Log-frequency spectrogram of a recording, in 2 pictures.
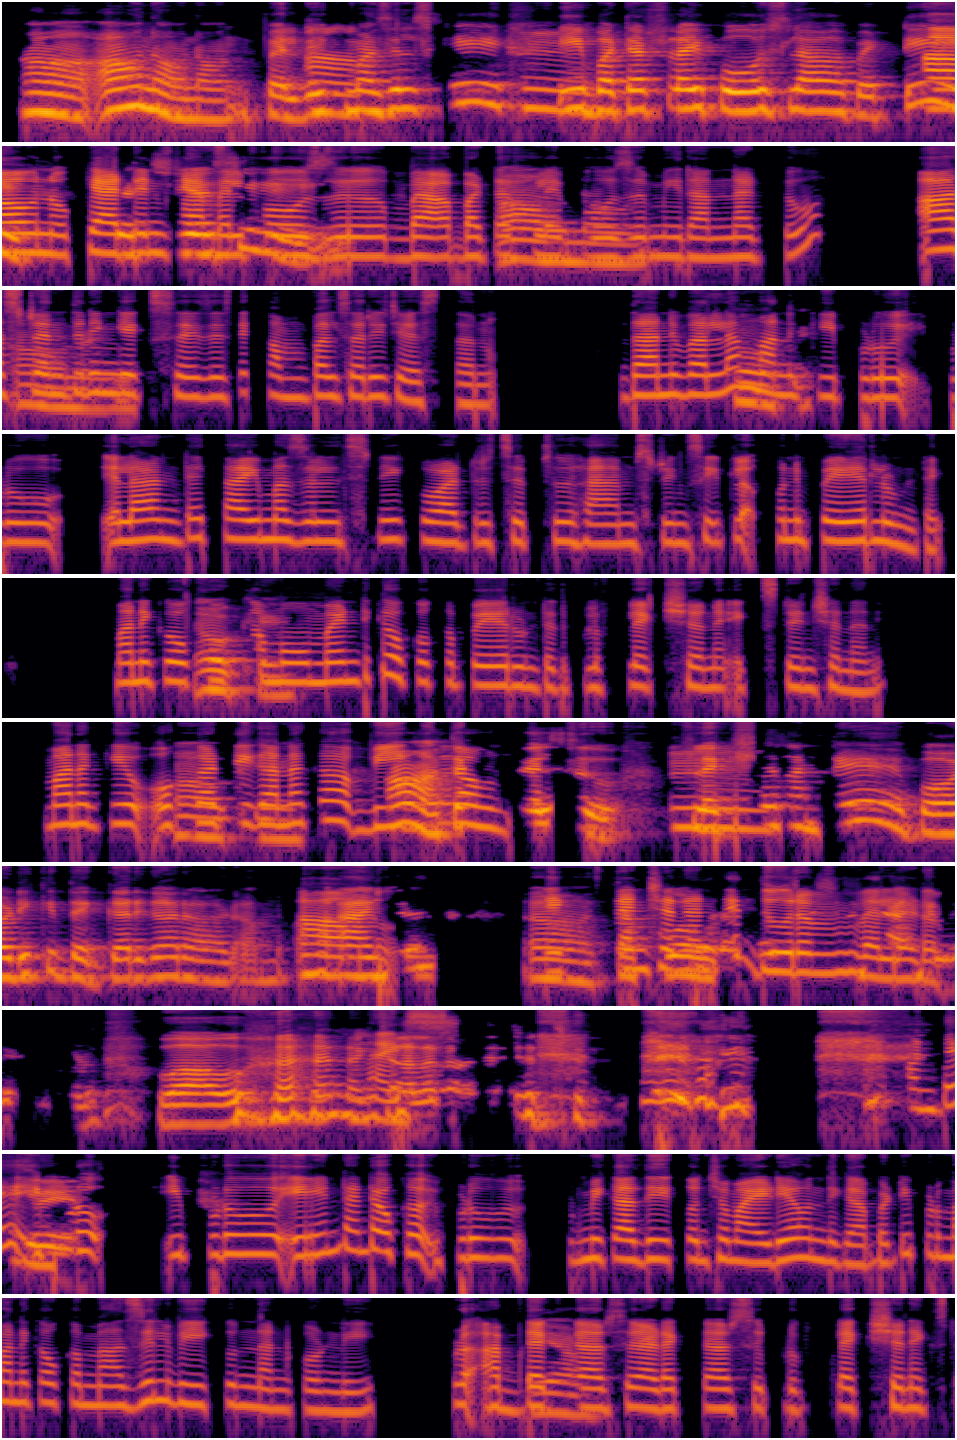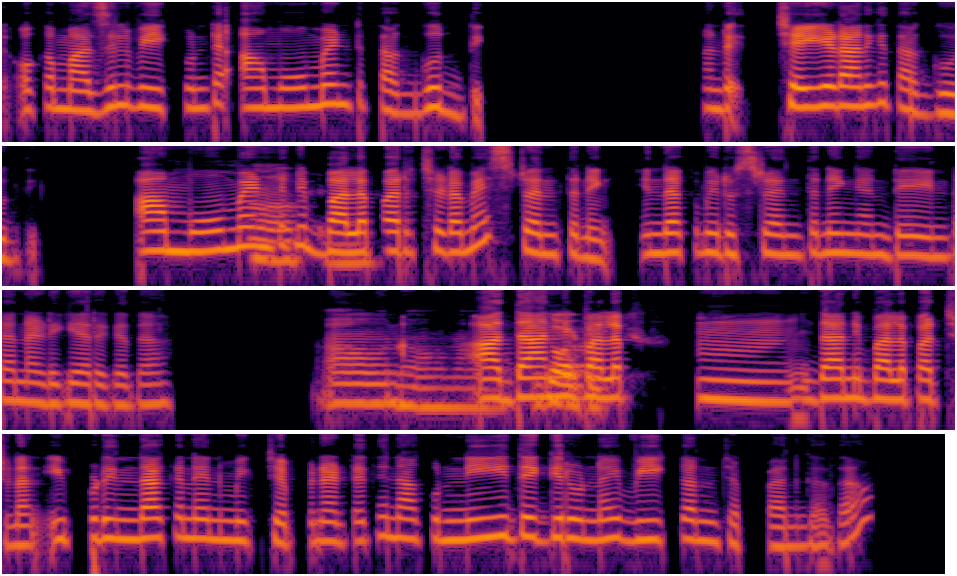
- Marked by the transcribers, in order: in English: "పెల్విక్ మ‌జిల్స్‌కి"; in English: "బట్టర్‌ఫ్లై పోస్‌లా"; in English: "క్యాట్ అండ్ క్యామెల్ పోస్, బ బట్టర్‌ఫ్లై పోస్"; in English: "స్ట్రచ్"; in English: "స్ట్రెంథెనింగ్ ఎక్సర్సైజెస్"; in English: "కంపల్సరీ"; tapping; in English: "థై మజిల్స్, రీ క్వాడ్రిసే‌ప్స్, హ్యామ్ స్ట్రింగ్స్"; in English: "మూవ్మెంట్‌కి"; in English: "ప్రిఫ్లెక్షన్, ఎక్స్టెన్షన్"; in English: "వీక్‍గా"; in English: "ఫ్లెక్షన్"; in English: "బాడీకి"; in English: "యాంగిల్"; in English: "ఎక్స్టెన్షన్"; in English: "ఫ్లెక్షన్"; in English: "యాంగిల్"; laughing while speaking: "నైస్"; in English: "నైస్"; laughing while speaking: "వావ్! నాకు చాలా నాలె‌డ్జ్ వచ్చింది. గ్రేట్"; in English: "వావ్!"; in English: "నాలె‌డ్జ్"; in English: "గ్రేట్"; in English: "ఐడియా"; in English: "మజిల్ వీక్"; in English: "అబ్‌డ‌క్ట‌ర్స్, అడక్టర్స్"; in English: "ఫ్లెక్షన్"; in English: "మజిల్ వీక్"; in English: "మూవ్మెంట్"; in English: "మూవ్మెంట్‌ని"; in English: "స్ట్రెంతెనింగ్"; in English: "స్ట్రెంతెనింగ్"; other background noise; in English: "గాట్ ఇట్"; in English: "నీ"; in English: "వీక్"
- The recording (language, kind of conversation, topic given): Telugu, podcast, బిజీ రోజువారీ కార్యాచరణలో హాబీకి సమయం ఎలా కేటాయిస్తారు?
